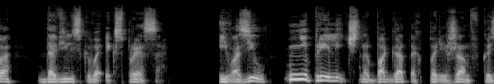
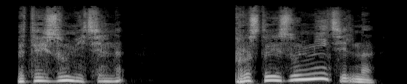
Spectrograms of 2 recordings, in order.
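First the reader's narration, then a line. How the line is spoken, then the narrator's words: Breathless, awed. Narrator (Russian): выдохнула Эмми, пораженная окружающей обстановкой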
